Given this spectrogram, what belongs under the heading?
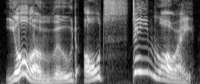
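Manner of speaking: slow, offended retort; Thomas, stung and indignant; sharp reply. A narrator's reading. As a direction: snap back at the rude lorry. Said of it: "he replied sharply".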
